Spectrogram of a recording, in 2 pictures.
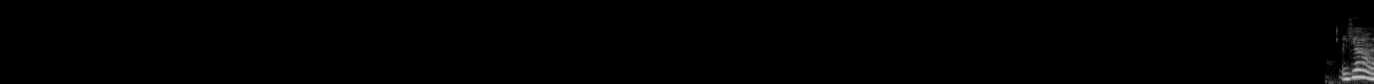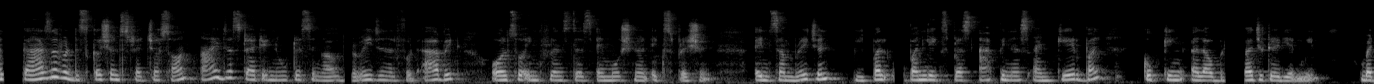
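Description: The speech falls abruptly silent four times, each hole entered through a fast fade of about 20 ms: at 13.76 to 13.99 s, just before "as our discussion stretches"; at 17.17 to 17.28 s, between "just started noticing how" and "regional food habit also"; at 22.66 to 22.80 s, between "some region people" and "express happiness and care"; and at 25.97 to 26.21 s. This is digital broadcast dropout. The receiver stopped getting usable frames and muted until valid ones returned. The lost stretches of roughly 72, 96 and 192 ms fit whole 24 ms frames being discarded, and that audio is gone.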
